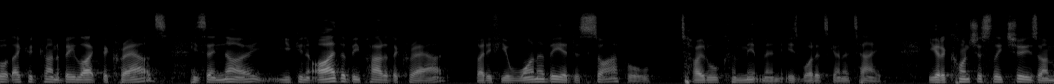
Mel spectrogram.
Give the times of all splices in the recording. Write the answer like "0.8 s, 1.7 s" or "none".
1.9 s, 4.7 s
